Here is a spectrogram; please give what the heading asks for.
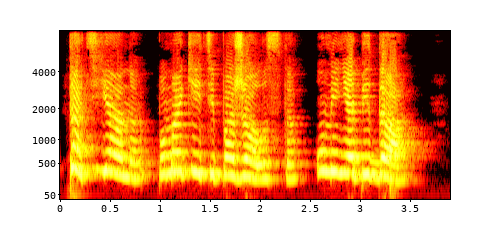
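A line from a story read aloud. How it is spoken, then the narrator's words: Tearful, sobbing. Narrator (Russian): Плаксиво говорила, всхлипывая при этом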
